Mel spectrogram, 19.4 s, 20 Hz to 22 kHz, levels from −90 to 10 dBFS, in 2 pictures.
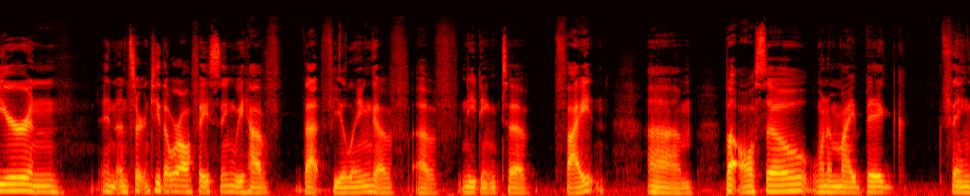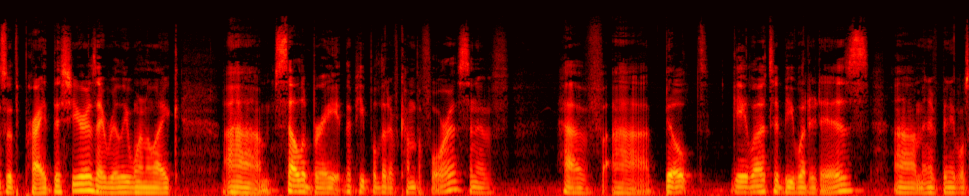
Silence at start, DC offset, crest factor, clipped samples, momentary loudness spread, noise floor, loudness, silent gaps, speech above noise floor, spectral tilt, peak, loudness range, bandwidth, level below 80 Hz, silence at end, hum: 0 s; under 0.1%; 20 dB; under 0.1%; 12 LU; -55 dBFS; -28 LUFS; none; 28 dB; -6 dB/octave; -8 dBFS; 7 LU; 14 kHz; -54 dBFS; 0 s; none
